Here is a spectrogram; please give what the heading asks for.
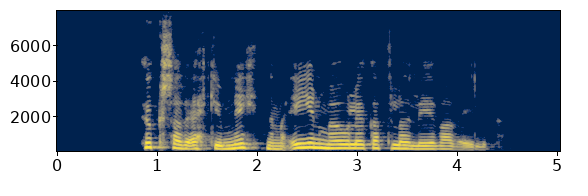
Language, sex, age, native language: Icelandic, female, 30-39, Icelandic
